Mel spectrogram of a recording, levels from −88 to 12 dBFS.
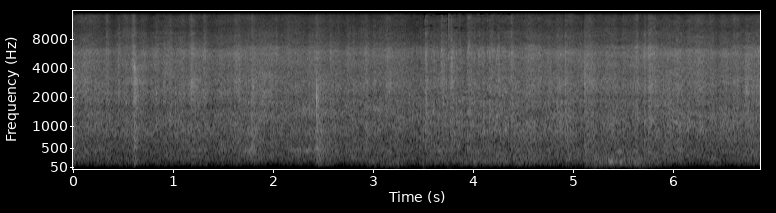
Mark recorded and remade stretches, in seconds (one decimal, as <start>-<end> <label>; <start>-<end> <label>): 0.0-3.4 remade; 3.4-4.4 recorded; 4.4-6.9 remade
